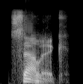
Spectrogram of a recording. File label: "Salic", British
